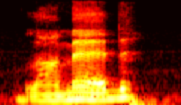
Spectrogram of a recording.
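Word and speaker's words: ל: We have different vowels to get, to pronounce the letter as opposed to the word lamad, which is to goad, right? Which is to teach.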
